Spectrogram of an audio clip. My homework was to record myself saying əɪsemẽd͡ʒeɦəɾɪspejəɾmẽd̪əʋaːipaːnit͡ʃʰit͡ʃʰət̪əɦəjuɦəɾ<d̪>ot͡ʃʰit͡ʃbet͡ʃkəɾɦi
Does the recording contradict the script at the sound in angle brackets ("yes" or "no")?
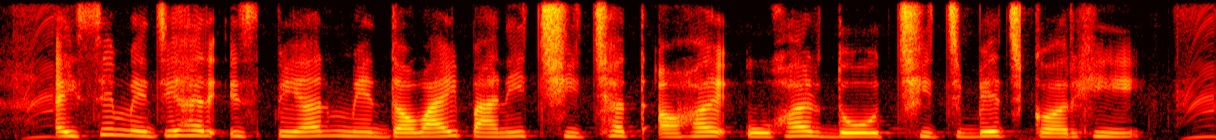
no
